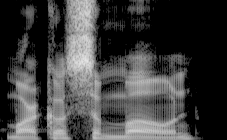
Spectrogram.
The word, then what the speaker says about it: Marco Simone: Marco Simone. Simone, not Simone.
